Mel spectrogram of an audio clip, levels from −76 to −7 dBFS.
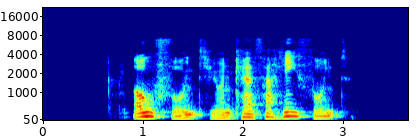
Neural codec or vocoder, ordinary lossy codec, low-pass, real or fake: codec, 44.1 kHz, 7.8 kbps, Pupu-Codec; Opus, 64 kbps; 7.2 kHz; fake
